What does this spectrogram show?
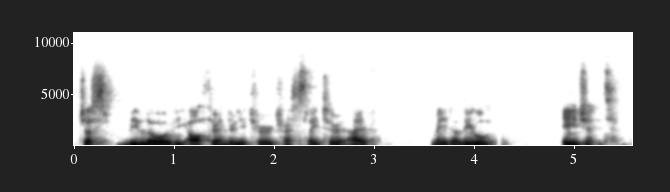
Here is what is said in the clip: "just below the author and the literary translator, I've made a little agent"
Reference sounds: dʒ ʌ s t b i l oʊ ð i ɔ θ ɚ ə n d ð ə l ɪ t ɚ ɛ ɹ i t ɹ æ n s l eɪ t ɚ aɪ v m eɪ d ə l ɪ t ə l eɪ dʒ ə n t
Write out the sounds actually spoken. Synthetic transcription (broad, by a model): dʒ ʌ s t b i l oʊ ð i ɔ θ ɚ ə n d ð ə l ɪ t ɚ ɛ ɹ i t ɹ æ n s l eɪ t ɚ aɪ v m eɪ d ə l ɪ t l eɪ dʒ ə n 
